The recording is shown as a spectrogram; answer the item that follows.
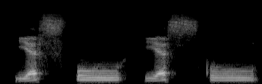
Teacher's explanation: Don't make it fat because right after it is a fat letter. But we need to make sure we emphasize the thinness of the seen.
